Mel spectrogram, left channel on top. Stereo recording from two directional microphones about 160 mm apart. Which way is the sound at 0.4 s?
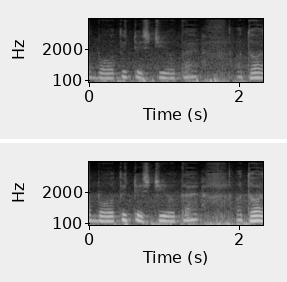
15° right (ahead or behind).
